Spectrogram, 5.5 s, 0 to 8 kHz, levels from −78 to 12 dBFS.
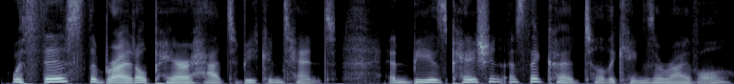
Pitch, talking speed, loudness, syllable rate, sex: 205 Hz, 220 wpm, -20 LUFS, 5.0 syllables/s, female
